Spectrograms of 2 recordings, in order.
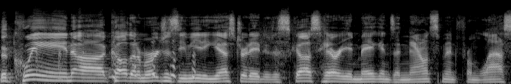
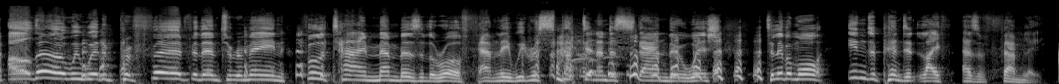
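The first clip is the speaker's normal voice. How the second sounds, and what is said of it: Impression of the Queen. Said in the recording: “do it in your Queen impression ... did I nail that though or what? ... Not really.”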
